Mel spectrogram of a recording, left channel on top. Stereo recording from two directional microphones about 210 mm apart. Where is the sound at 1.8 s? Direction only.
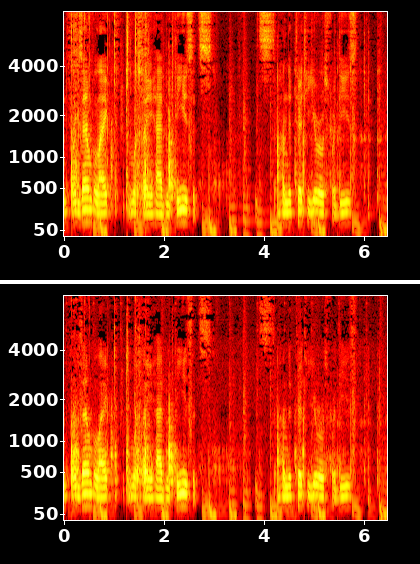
25° left (ahead or behind).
